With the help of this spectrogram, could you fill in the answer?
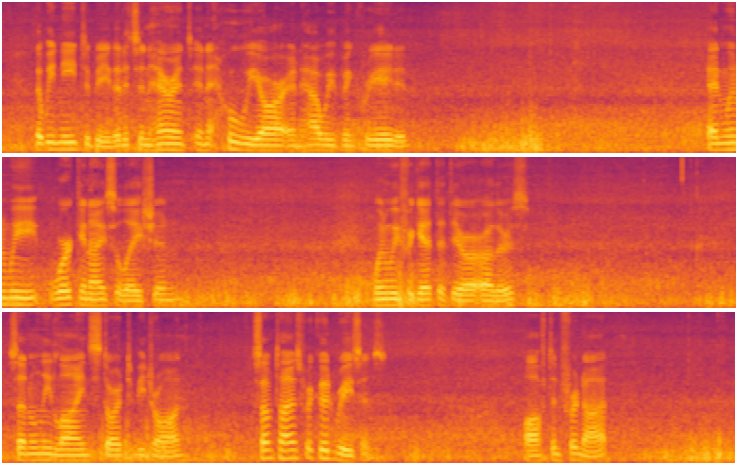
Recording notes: Recorded on July 12, 2011 on the beach at Cherry Grove, Fire Island, New York.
